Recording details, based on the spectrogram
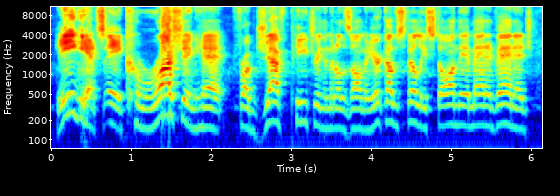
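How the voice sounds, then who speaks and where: A man calling a hockey game casually, play by play, getting excited on big plays and chatting in asides with filler words. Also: a little high, moderate pace. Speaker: amateur play-by-play commentator. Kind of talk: casual live game commentary.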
